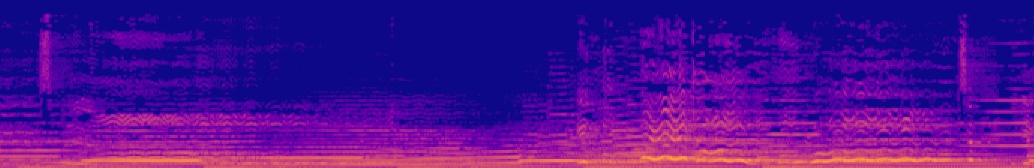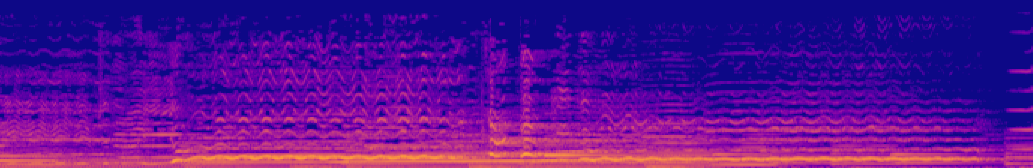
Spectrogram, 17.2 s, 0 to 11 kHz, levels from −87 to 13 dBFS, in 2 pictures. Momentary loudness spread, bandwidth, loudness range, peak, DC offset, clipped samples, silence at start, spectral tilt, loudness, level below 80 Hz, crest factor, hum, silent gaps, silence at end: 15 LU; 9.2 kHz; 9 LU; -4 dBFS; under 0.1%; under 0.1%; 0 s; -6 dB/octave; -18 LUFS; -46 dBFS; 14 dB; none; none; 0 s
